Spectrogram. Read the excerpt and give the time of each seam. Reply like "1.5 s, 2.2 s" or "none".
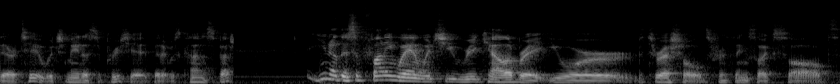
2.3 s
